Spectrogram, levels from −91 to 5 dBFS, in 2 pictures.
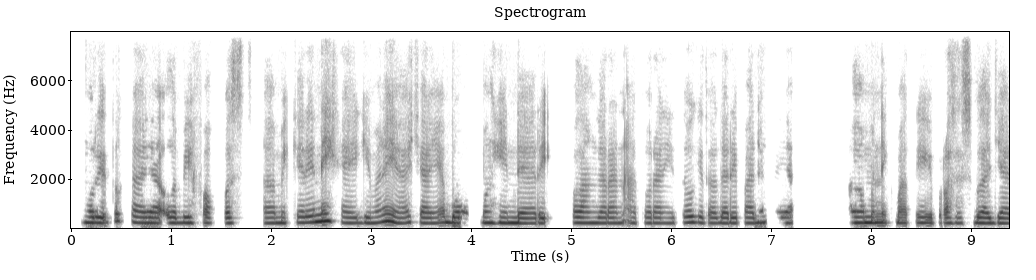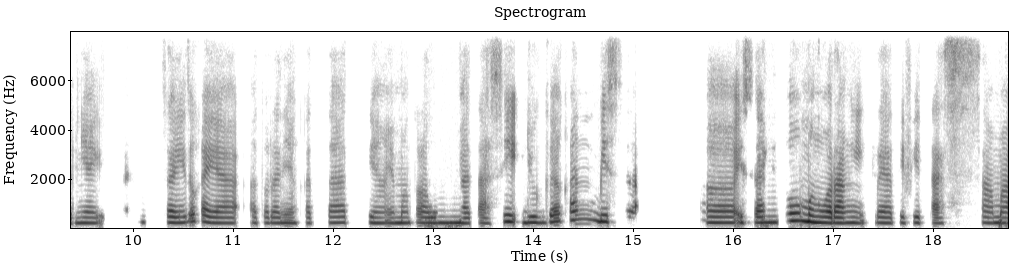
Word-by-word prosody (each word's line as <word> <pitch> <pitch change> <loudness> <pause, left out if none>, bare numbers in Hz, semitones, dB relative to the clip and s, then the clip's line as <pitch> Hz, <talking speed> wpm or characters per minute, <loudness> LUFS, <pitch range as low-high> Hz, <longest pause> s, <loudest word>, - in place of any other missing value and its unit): murid 225 -1 +3
tuh 295 - -5
kayak 220 -2 0
lebih 225 0 0
fokus, 215 0 -4 0.3
eee, 215 0 -4
mikirin 230 +3 -2
nih 295 +1 +8
kayak 220 -1 -5
gimana 225 +5 0
ya - - -5
caranya 220 +1 -3
buat 225 -2 0 0.2
menghindari 215 -2 0 0.2
pelanggaran 220 -1 -2
aturan 220 -1 -8
itu 220 +2 -11
gitu. 225 -2 -5
Daripada, 215 +1 -3 0.2
kayak, 220 0 -6 0.6
eee, 225 0 +2
menikmati 230 - -1 0.2
proses 215 -1 -7
belajarnya 215 0 0 0.2
gitu - - -59
kan. - - -26 0.3
Selain 230 -1 +2
itu 275 - +1
kayak 225 -4 +2 0.2
aturan 220 -1 -5
yang 220 -1 -4
ketat 230 +2 -5 0.2
yang 220 -1 -1
emang 220 0 +1
terlalu 220 0 0
membatasi 225 +4 +1
juga 235 +3 +3
kan 345 +2 +2 0.2
bisa, 265 -2 +3 0.8
eee, 230 -1 +3
istilahnya 235 +1 +2
itu 300 - +2
mengurangi 225 -4 +8 0.2
kreativitas 225 0 -4 0.3
sama 225 -1 0
225 Hz, 145 wpm, -22 LUFS, 220-230 Hz, 0.8 s, nih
